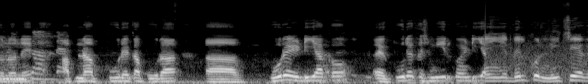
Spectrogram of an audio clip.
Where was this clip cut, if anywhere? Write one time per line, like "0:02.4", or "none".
0:04.9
